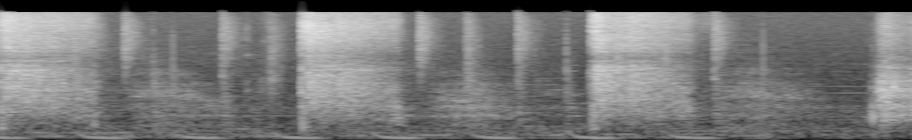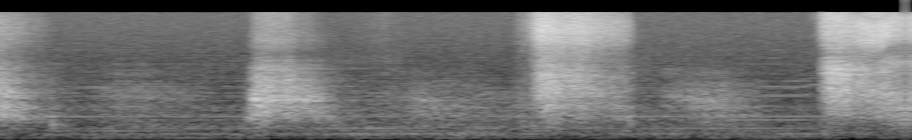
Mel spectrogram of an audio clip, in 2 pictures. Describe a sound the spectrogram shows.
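A man exhales sharply and rhythmically as he exercises.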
